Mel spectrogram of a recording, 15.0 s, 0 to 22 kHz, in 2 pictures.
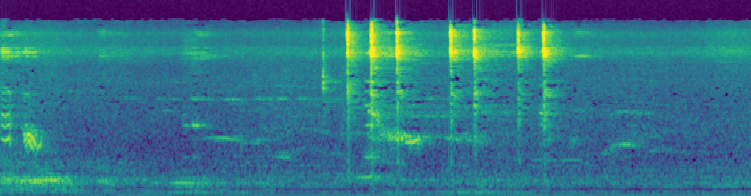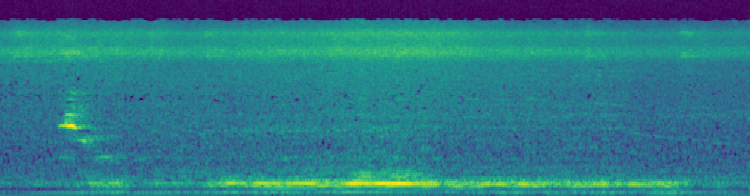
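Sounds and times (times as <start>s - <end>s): sharp clicks: 3.2s - 5.7s
cats meowing: 8.1s - 8.8s.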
